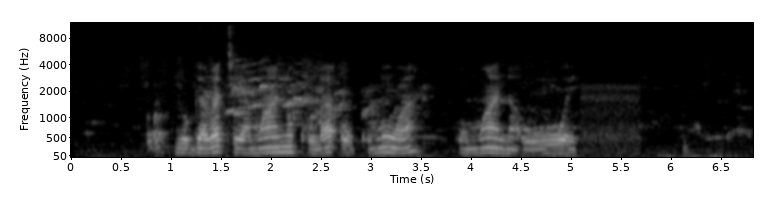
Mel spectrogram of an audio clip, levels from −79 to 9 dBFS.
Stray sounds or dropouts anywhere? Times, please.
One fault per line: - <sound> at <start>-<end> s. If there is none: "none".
none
